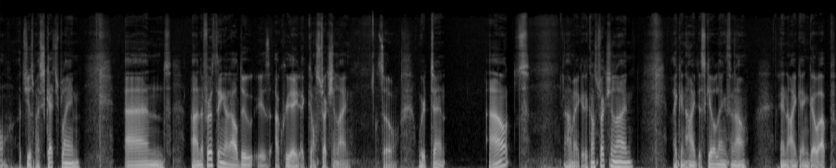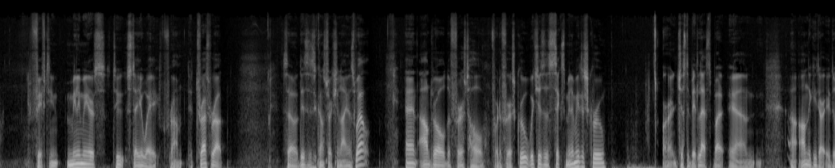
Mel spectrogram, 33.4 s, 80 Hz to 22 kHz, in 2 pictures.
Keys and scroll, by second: 8.3-9.2 typing, 15.5 l, 18.7 1, 29.0 6.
